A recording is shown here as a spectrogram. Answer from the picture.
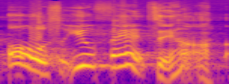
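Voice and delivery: put-on cheeky old-timer quoting a rap line; old man voice. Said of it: "He like".

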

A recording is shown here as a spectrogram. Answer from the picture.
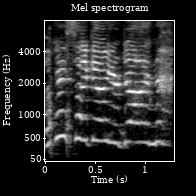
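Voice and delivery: sharp loud call to the pet; loud scolding. Real, not acted. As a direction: tell the pet off loudly.

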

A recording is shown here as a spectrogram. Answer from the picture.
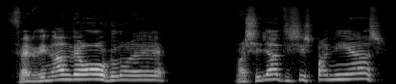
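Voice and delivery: high, loud royal summons; calling out. A narrator's reading. Inquisitor summoning the hidden King of Spain, calling out. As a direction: stretch the name out in a ringing call. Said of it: "Μετά φώναξε".

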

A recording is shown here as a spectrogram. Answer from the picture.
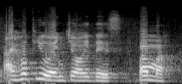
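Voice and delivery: ordinary talk, nothing marked

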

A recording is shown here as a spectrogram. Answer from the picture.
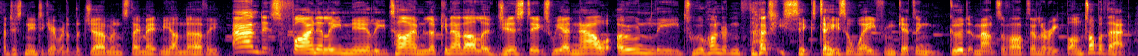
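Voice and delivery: ordinary talk

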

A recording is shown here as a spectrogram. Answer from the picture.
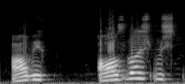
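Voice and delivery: ordinary delivery

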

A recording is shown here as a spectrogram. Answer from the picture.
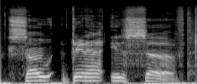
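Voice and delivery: slow, grand waiter voice; waiter announcement. Pretend. Announcing meal.

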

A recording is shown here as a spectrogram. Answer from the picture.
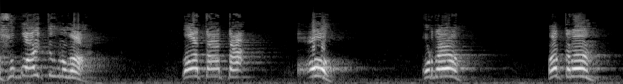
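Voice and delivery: high, loud shouted farewells; calling out. Acted. Father and son calling goodbye across the street, loud. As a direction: call across the street to him.

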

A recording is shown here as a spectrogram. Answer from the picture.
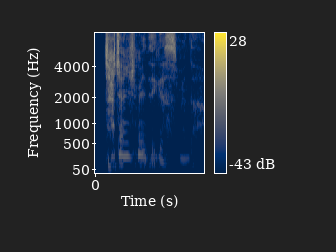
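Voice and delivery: soft unvoiced prayer whisper; whispered vow. Real, not acted. Believer vowing to God, hushed whisper.

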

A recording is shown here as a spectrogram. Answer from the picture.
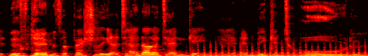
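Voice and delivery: ordinary talk, nothing marked

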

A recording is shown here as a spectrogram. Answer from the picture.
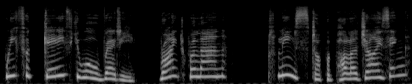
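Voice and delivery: high, pressing frustration; calm finally breaking; frustrated outburst. Acted. Abeka pleading with Connor, high frustrated. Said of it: "her usual calm breaking out of frustration".

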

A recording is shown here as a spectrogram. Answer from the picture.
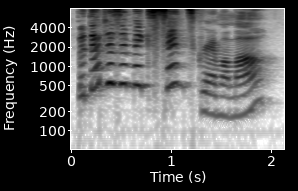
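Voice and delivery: put-on high, eager boy voice; a young boy objecting loudly; protesting child.

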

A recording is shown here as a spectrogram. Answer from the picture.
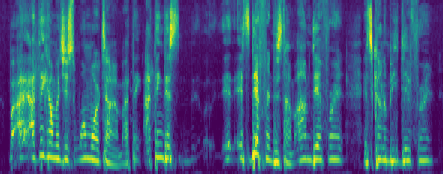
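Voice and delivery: mock timid rationalizing; sheepish excuse. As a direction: mumble the excuse like a pushover.

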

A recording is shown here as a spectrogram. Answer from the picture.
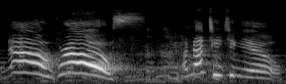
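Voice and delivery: loud, high, laughing "no, gross!"; grossed-out refusal. Retold or imitated. Coach turning down men asking if it works on women, laughing disgust. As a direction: recoil in mock disgust and laugh it off. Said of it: "When I'm, I'm like".

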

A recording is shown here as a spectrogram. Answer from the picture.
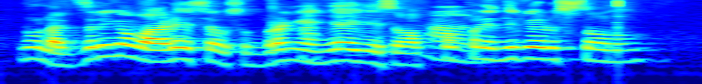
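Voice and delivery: loud, high-pitched telling-off; mock scolding. Host lecturing someone who borrowed for luxury, loud scolding. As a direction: scold them loudly, voice lifted.

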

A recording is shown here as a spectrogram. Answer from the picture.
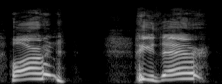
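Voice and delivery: high, anxious call, rising at the end. Acted. Narrator calling down to Warren again, anxious high call. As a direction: call out for an answer. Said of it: "Again I called down".

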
